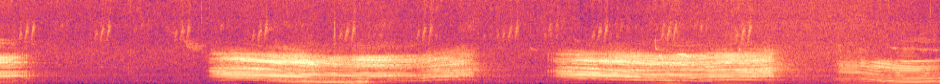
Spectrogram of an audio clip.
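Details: A red deer stag in Serbia during the rut, the dominant stag holding his group of hinds against rivals, gives three long, hoarse, bellowing roars, each two seconds or more, rising then falling, with brief pauses.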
